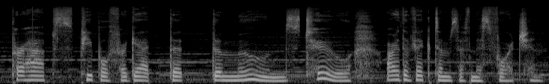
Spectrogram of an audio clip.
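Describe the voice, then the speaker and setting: A gentle, devout young priestess of the moon from a video game. She speaks slowly and softly at a medium pitch, measured and reflective, with breath trailing at the ends of her phrases. Music plays softly behind her. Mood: solemn, contemplative. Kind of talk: scripted video game character voice lines.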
